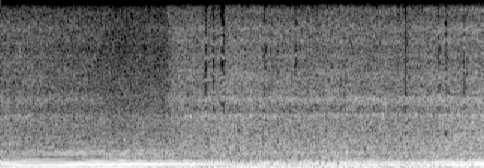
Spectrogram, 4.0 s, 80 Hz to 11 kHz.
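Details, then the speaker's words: Yamaha FZ1 riding after maintenance on its 2-year-old spark plugs; steady, even engine tone under wind rush, no surge or break-up, running clean after earlier surge and power-loss problem. "man thing just gets up and goes i mean it did before but you have to be on the right to actually understand what i feel i'm feeling right now"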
